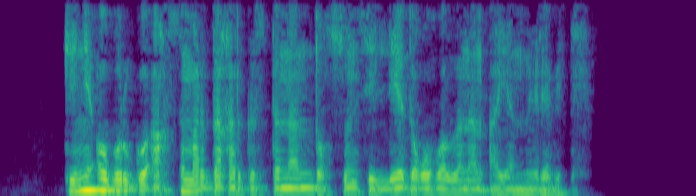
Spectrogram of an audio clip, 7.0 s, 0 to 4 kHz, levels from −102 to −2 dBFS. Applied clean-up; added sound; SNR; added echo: neural mask model Resemble Enhance denoiser.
